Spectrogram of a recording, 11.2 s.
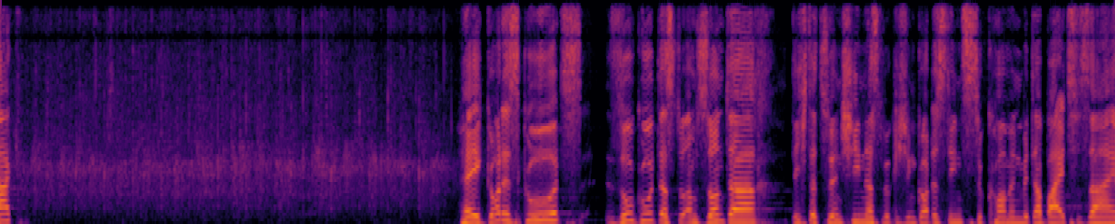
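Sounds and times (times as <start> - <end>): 
speech: 0.0 - 0.3, 4.6 - 11.1
audience applause: 0.0 - 4.6.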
